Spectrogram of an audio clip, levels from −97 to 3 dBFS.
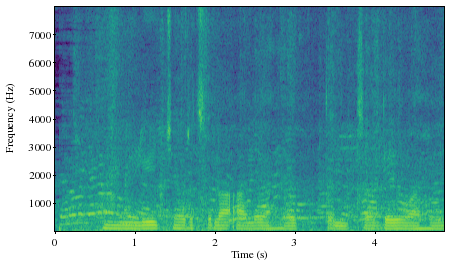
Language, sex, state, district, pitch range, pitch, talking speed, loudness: Marathi, male, Maharashtra, Mumbai Suburban, 105-110 Hz, 110 Hz, 100 wpm, -15 LUFS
